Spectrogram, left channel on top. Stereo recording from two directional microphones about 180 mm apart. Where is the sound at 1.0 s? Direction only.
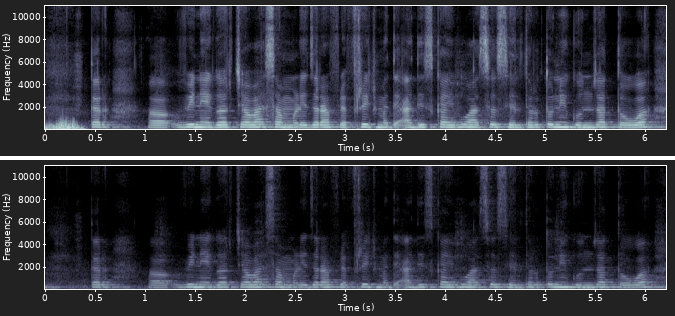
35° left (ahead or behind).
